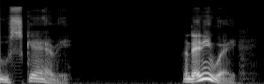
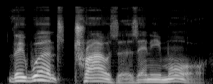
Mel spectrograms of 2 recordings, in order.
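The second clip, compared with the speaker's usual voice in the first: plain reading voice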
